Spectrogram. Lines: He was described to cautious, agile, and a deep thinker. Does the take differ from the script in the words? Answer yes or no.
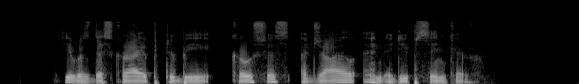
yes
